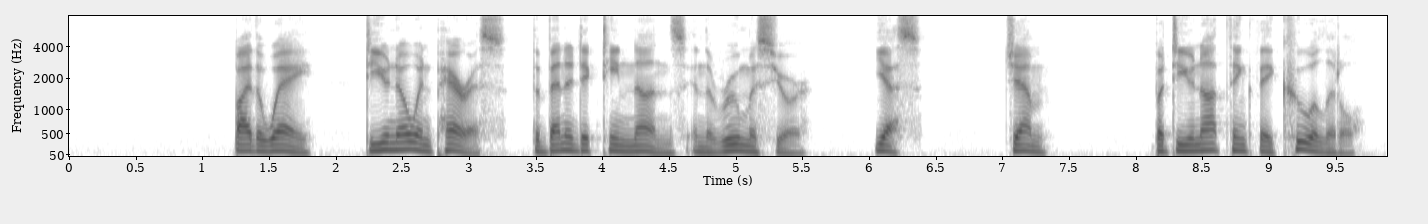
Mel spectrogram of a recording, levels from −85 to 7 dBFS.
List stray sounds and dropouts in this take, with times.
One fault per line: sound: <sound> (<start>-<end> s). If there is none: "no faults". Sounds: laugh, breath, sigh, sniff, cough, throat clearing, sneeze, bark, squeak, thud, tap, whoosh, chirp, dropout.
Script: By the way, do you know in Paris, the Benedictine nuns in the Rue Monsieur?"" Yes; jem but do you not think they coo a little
no faults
